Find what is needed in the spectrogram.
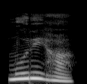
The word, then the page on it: ಮುರಿಹ: muriha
